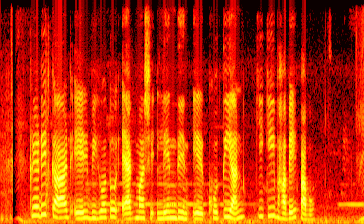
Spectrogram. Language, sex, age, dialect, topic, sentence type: Bengali, female, 18-24, Rajbangshi, banking, question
